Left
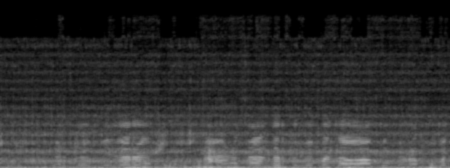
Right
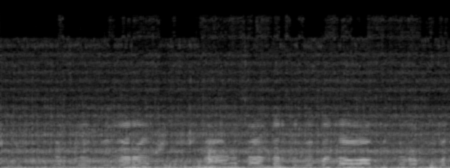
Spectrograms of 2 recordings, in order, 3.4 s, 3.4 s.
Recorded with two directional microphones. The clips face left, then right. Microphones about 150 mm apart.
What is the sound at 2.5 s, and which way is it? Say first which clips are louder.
Speech: left 1 dB; centre (ahead or behind).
